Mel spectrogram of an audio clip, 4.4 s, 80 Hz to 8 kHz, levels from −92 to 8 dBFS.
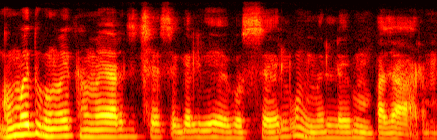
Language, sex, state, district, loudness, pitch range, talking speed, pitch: Maithili, male, Bihar, Darbhanga, -20 LUFS, 130-155 Hz, 180 wpm, 145 Hz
